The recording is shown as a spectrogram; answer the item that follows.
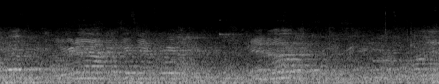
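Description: Indistinct voices of spectators and coaches echoing in a gymnasium: overlapping chatter and calls, none of them clear words.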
